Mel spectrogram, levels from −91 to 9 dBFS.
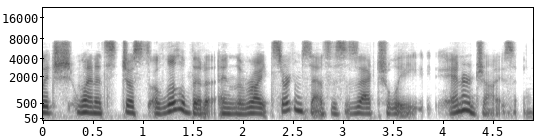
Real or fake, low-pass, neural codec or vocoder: fake; 7.2 kHz; codec, 16 kHz in and 24 kHz out, 1.1 kbps, FireRedTTS-2 codec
